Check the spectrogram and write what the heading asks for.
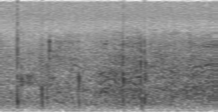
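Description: Large stadium crowd applauding, dense clapping with voices and cheers mixed in.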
